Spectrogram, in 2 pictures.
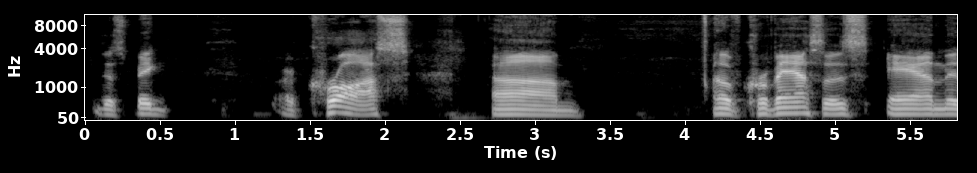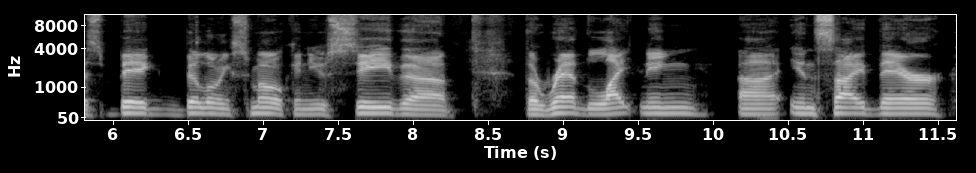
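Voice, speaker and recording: A man co-hosting a podcast, explaining things step by step in a halting, casual way. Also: medium pitch, fairly even intonation, fairly bright tone, clear, resonant tone, no room sound. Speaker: podcast co-host. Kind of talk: casual fan discussion, recounting and theorizing.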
